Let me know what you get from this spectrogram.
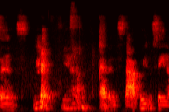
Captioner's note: chuckles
